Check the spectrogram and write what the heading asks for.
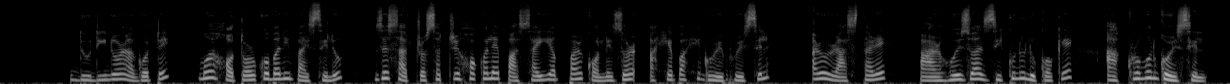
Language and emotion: Assamese, fearful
